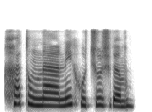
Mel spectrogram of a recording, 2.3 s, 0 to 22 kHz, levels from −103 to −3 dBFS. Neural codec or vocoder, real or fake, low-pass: codec, 24 kHz, 1.2 kbps, DualCodec; fake; 7.2 kHz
